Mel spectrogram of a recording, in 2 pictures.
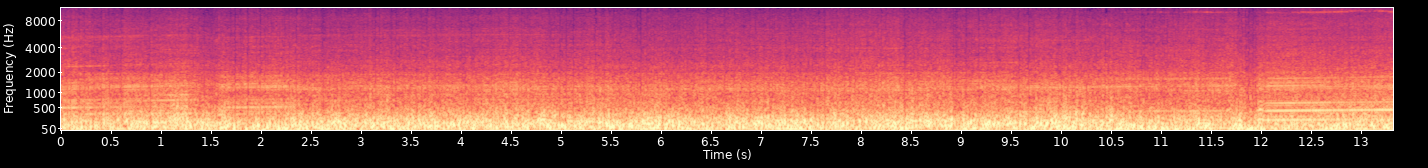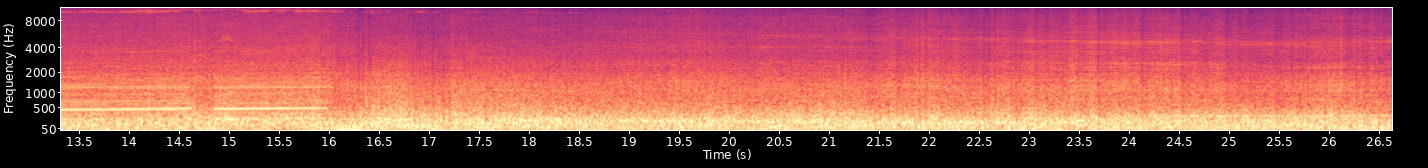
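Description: Triumph Daytona 675's three-cylinder engine at highway cruising speed, mostly buried under a steady rush of wind on the microphone. About twelve seconds in, the engine note stands out clearly for a few seconds, rising slightly in pitch as the bike pulls.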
